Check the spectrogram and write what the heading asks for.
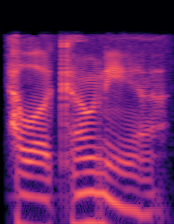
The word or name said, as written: heliconia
